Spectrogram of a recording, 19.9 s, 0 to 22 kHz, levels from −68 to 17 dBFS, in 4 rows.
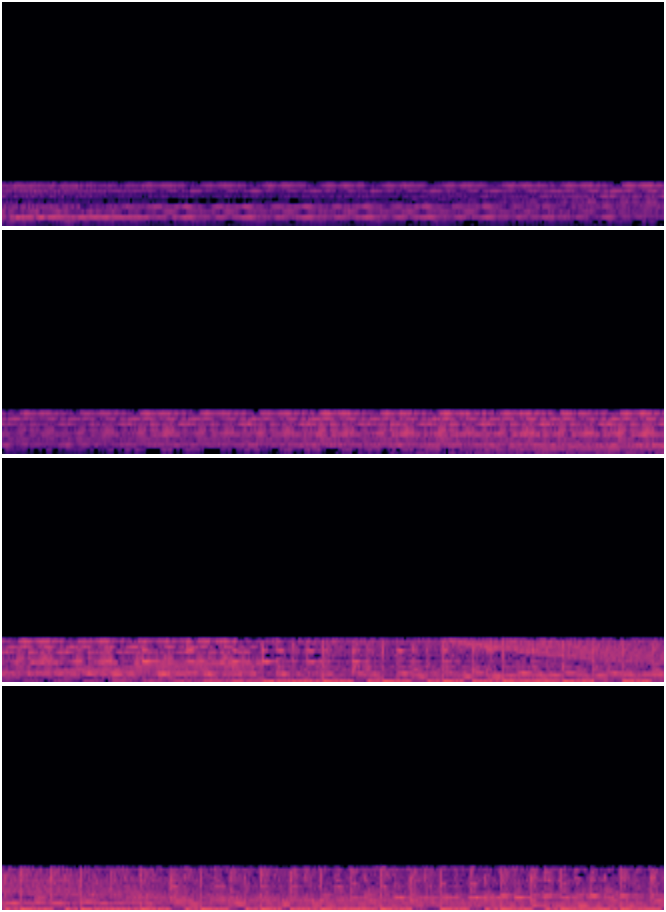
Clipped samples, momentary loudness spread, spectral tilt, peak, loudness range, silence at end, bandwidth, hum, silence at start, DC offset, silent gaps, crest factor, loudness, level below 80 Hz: under 0.1%; 11 LU; -2.5 dB/octave; -2 dBFS; 11 LU; 0 s; 4.6 kHz; none; 0 s; under 0.1%; none; 18 dB; -19 LUFS; -26 dBFS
